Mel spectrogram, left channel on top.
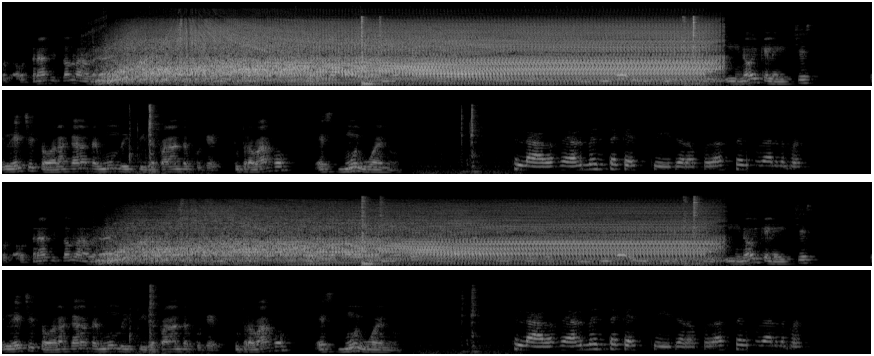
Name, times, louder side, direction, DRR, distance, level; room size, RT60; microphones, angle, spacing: voice 1, 0.0-2.6 3.0-8.1 8.7-11.5 11.8-12.7, left 1 dB, 30° left, 1.7 m, -43 dB
sound 1, 0.8-7.2, left 6 dB, 85° left, 0.6 m, -28 dB
sound 2, 3.4-4.3 6.3-7.6 9.5-10.8 12.8-13.9, left 6 dB, 65° left, 0.9 m, -42 dB
voice 2, 13.8-16.7, left 1 dB, 5° left, 0.5 m, -43 dB
6.7 x 3.5 x 4.8 m
head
